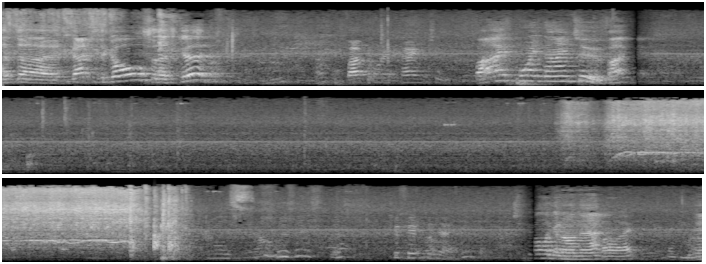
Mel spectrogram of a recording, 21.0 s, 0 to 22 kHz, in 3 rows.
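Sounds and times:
robot drive motors whining: 12.6 - 15.6.

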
